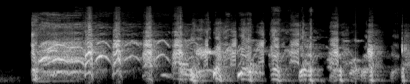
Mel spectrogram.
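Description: Men laughing hard and helplessly. The burst starts suddenly about a third of a second in, after a moment of silence, and is loud, breaking into wavering, high-pitched peals.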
